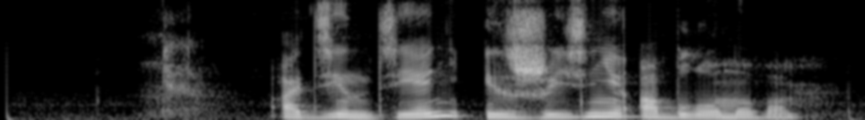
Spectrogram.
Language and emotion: Russian, neutral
